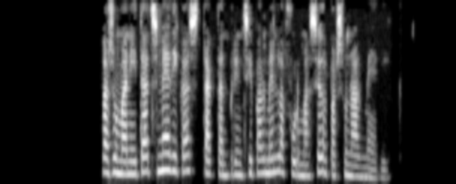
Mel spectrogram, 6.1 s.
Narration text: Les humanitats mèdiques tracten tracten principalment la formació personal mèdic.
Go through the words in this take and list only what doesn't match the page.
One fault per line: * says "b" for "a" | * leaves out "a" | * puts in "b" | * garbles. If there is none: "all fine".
* leaves out "tracten"
* puts in "del"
